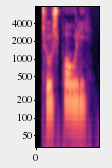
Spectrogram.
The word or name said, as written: tosproglig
